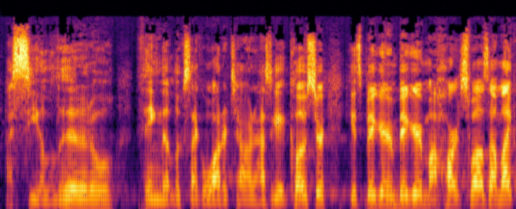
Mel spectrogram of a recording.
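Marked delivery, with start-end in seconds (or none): none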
